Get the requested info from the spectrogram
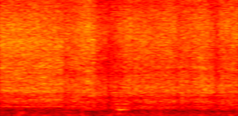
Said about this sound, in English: And some garlic. Be generous with it. Stir fry that. Just until the garlic starts to get aromatic. And then in go my mustard greens.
